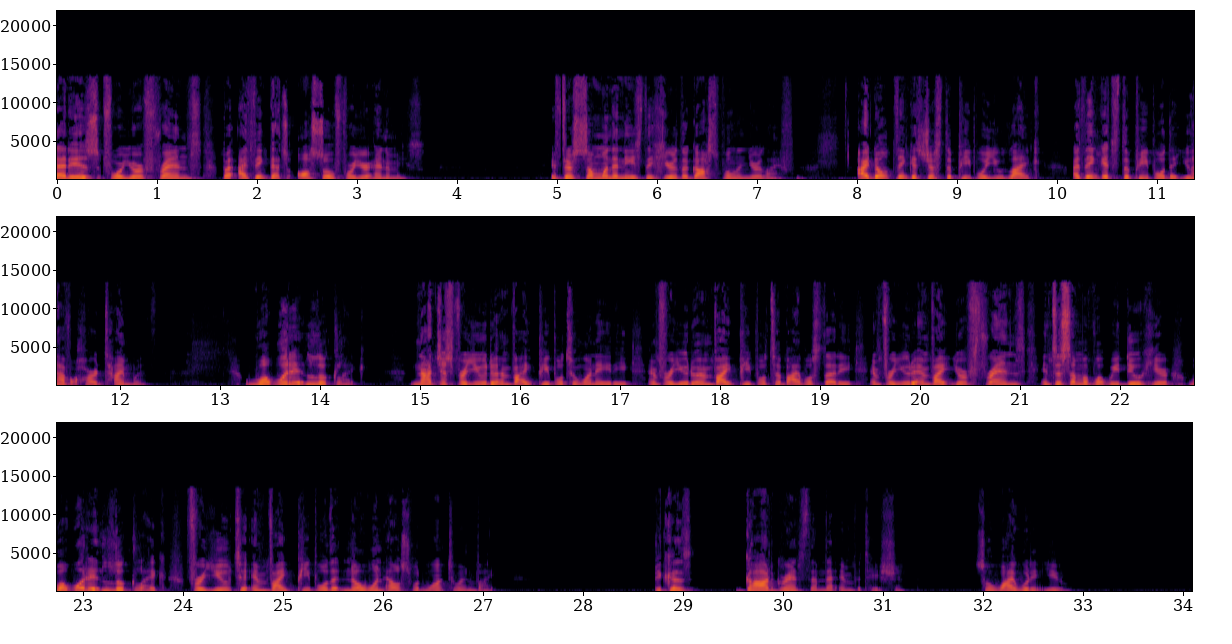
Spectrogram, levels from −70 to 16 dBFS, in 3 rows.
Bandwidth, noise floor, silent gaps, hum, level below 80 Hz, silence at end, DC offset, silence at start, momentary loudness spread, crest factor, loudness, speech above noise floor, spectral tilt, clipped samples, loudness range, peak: 14 kHz; -66 dBFS; none; none; -64 dBFS; 1.25 s; under 0.1%; 0 s; 12 LU; 22 dB; -23 LUFS; 44 dB; -5 dB/octave; under 0.1%; 5 LU; -2 dBFS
